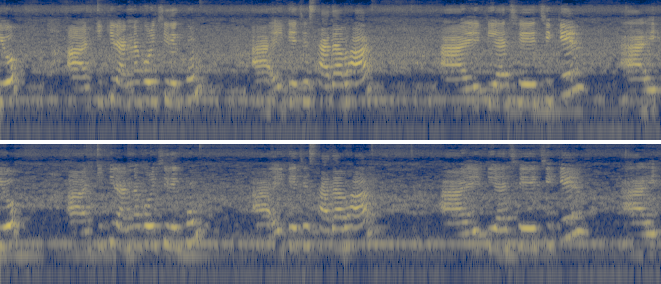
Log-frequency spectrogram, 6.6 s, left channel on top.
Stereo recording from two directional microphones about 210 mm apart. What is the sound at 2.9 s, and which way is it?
Speech, 15° right (ahead or behind).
